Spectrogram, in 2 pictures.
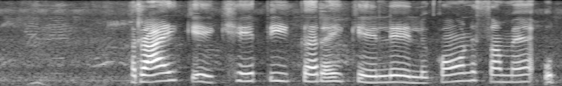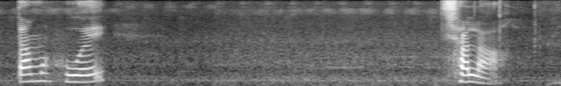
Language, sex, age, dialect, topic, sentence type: Maithili, female, 25-30, Eastern / Thethi, agriculture, question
